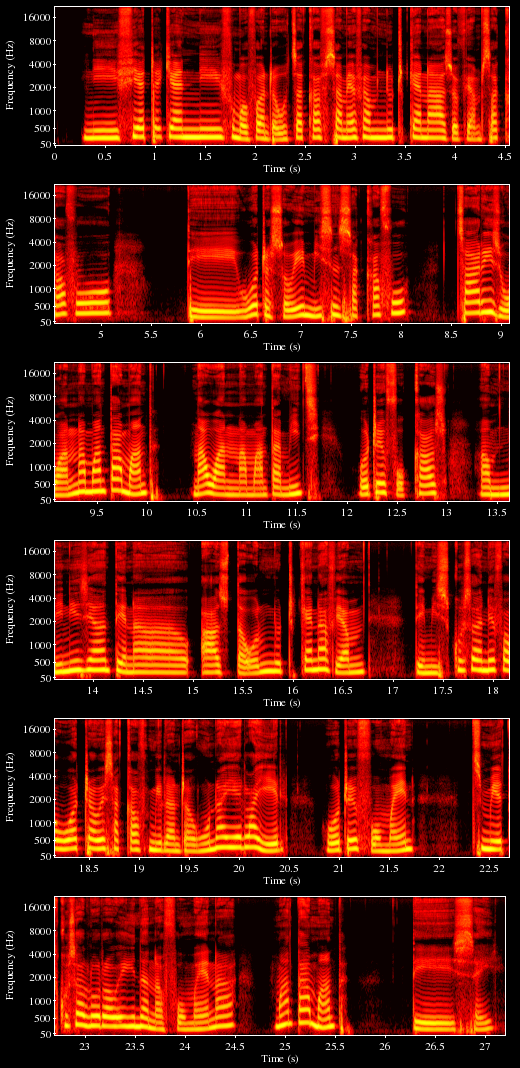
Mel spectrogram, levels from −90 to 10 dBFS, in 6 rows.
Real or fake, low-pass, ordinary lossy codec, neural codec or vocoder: real; none; none; none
